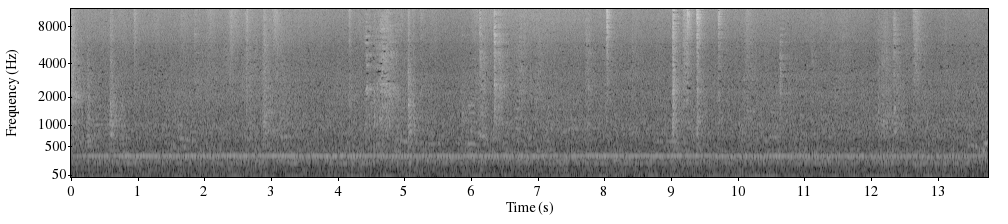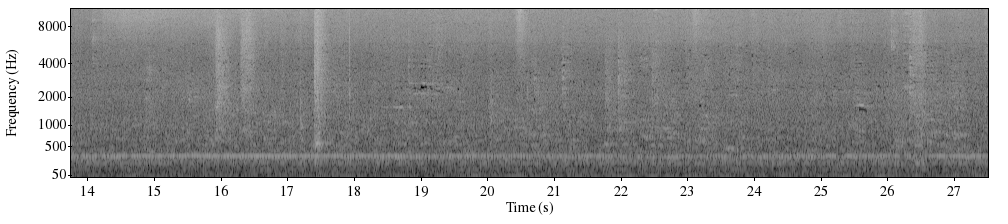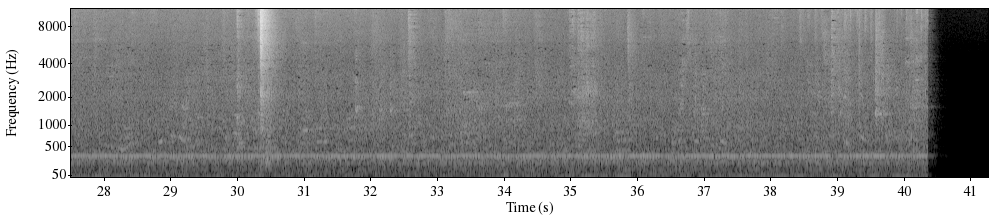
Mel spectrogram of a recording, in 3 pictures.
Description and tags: Light kitchen ambiance with some sizzling and metal noises recorded in the East Village Commons dining hall at the University of Georgia using a Roland R-09.
ambience, light, cooking, kitchen, diner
